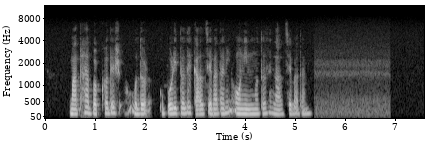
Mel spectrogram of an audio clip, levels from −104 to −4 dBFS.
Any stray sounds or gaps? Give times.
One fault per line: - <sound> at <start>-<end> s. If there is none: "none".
none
